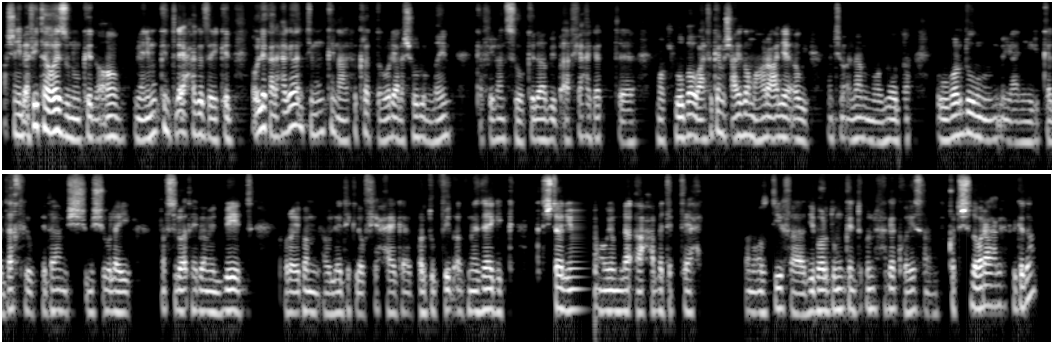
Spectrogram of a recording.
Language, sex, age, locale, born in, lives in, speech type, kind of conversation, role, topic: Arabic, male, 20-24, ar-EG, Egypt, Egypt, conversation, advice, advisor, إزاي ألاقي وقت أرتاح وسط الشغل ومسؤوليات اليوم؟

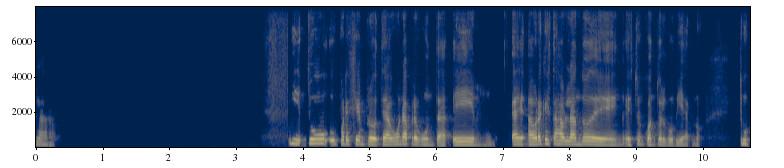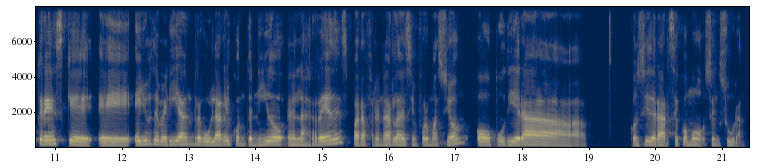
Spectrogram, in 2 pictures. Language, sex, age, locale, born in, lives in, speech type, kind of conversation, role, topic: Spanish, female, 30-34, es-VE, Venezuela, Italy, conversation, unstructured, none, ¿Cómo crees que la desinformación afecta a nuestra sociedad?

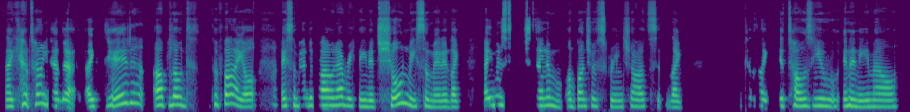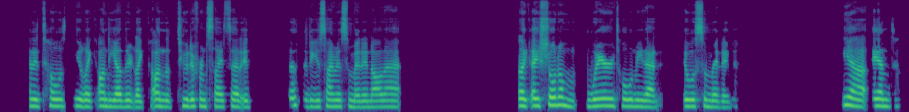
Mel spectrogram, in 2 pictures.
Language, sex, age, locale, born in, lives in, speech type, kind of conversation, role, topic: English, female, 25-29, en-US, United States, United States, conversation, advice, user, How should I handle being unfairly blamed for a mistake?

